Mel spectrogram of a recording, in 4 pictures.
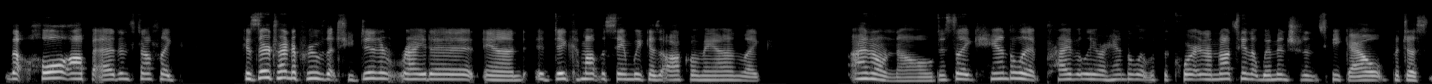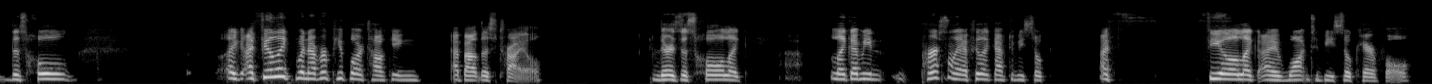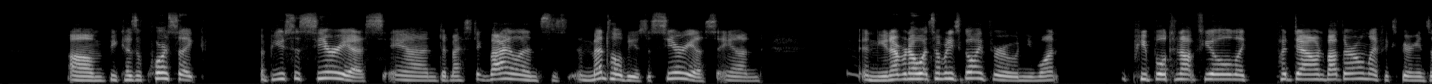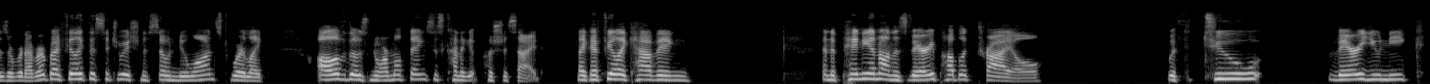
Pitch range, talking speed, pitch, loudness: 200-250 Hz, 180 wpm, 225 Hz, -23 LUFS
